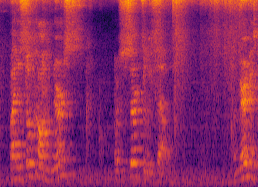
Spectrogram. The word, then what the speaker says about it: Sertoli: He said, "I hate the way you mispronounce the man's name. The man's name was Sertoli." So I always say Sertoli cells. And hopefully there's hundreds of students now, people all across the country, that pronounce it right. The Sertoli cells, not Sertoli.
